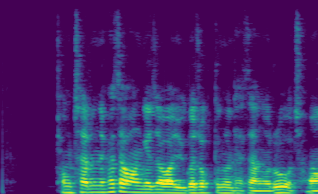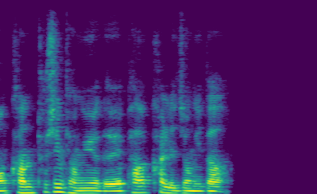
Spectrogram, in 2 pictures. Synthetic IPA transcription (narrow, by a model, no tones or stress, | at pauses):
kjʌŋt͡ɕʰaɾɯnɸwe̞sʰaɡwanɡe̞d͡ʑawajuɡad͡ʑok̚t͈ɯŋɯɭte̞sʰaŋɯɾot͡ɕʌŋwakʰantʰuɕʰinkjʌŋjue̞de̞ɦe̞pʰaːkʰaɭje̞d͡ʑʌŋida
